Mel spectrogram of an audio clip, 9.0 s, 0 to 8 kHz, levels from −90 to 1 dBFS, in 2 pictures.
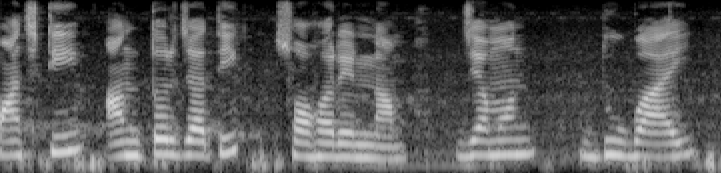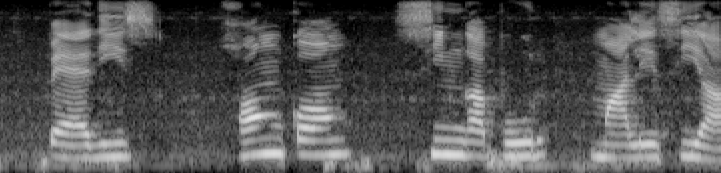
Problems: constant background noise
